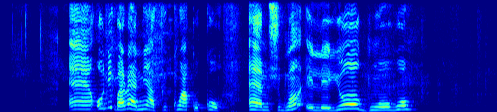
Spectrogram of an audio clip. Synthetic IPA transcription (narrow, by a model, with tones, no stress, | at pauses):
ɛ˦o˧nĩ˦ba˨˦ɾa˦˨nĩ˨˦a˦˨fi˧kũ˦a˧ko˨ko˦˨ | ɛ˦m̩˨ʃu˨ɡ͡bɔ̃˨˦e˨le˨joː˦ɡũ˧o˧wo˦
